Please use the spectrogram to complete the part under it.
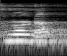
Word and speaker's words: Smyrna: And we learned it was called Smyrna. You got to say it like that, all right? It's the only way to say it.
